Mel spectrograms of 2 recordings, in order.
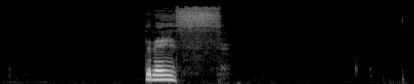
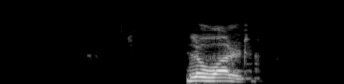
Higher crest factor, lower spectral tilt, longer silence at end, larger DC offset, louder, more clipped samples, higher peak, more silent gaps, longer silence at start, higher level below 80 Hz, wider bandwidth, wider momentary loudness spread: about the same, 22 dB vs 18 dB; second, -4 dB/octave vs -6.5 dB/octave; first, 1.95 s vs 0.95 s; neither; second, -20 LUFS vs -14 LUFS; neither; second, -6 dBFS vs -2 dBFS; neither; second, 1.45 s vs 1.85 s; second, -68 dBFS vs -60 dBFS; first, 16.5 kHz vs 6.8 kHz; second, 9 LU vs 20 LU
